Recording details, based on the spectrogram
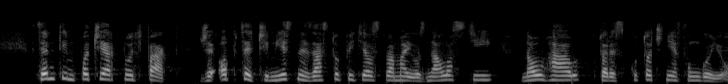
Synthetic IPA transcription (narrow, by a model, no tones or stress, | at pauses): xt͡sɛmt̪iːmpɔt͡ʃɪaɾknucfak̚t̪ | ʒɛʔɔpt͡sɛt͡ʃimɪɛst̪nɛːzast̪upicɛʎst̪ʋamajuːznalɔsci | nɔʊɦaʊkt̪ɔɾɛːskut̪ɔt͡ʃɲɛfuŋɡujṵː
